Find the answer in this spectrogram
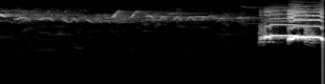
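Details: Common crane in Poland: thin high songbird twittering for over two seconds, then a sudden loud, harmonic-rich trumpeting call bursts in and carries to the end.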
